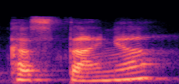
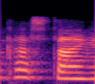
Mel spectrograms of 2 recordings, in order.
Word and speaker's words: Castanha: I'm the first one on that list, Castanha. Now it rhymes with lasagna, and it's making me hungry, and I haven't even had lunch yet. So, Castanha, I'm the Associate Director of Scholarships.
